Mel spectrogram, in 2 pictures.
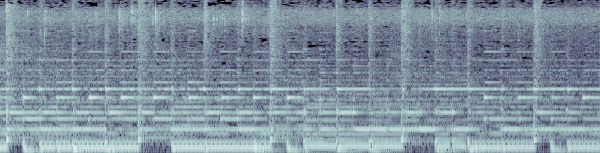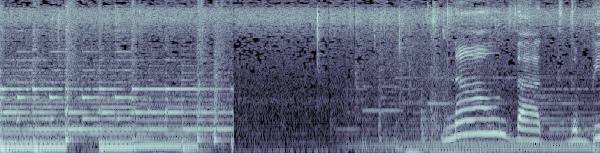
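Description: Background music over beef strips frying in oil with a sizzle. The music stops about eight seconds in, leaving the faint sizzle on its own, then new music and a voice begin near the end.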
